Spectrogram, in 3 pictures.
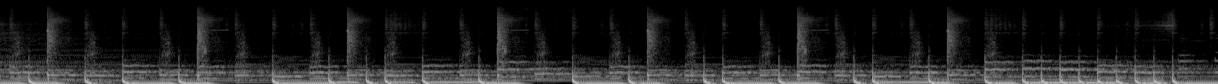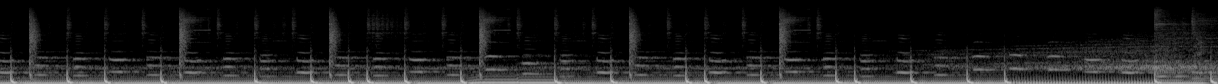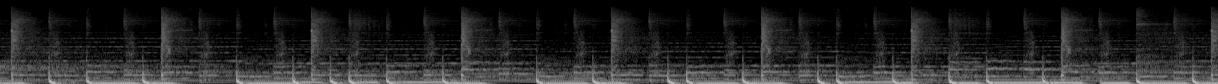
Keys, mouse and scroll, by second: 12.6 space, 12.9 click, 13.1 space, 15.3-22.7 drag, 22.7 space, 22.9 click, 23.1 space, 24.9 click, 24.9 space, 26.7 click, 26.9 space, 28.5 click, 28.9 space, 30.2-33.5 drag, 33.5 space, 33.7 click, 34.0 space, 34.9-36.5 drag.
